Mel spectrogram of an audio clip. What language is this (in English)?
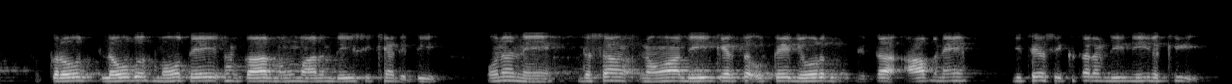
Punjabi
